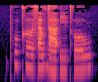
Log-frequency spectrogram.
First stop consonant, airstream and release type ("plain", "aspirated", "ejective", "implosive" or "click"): aspirated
